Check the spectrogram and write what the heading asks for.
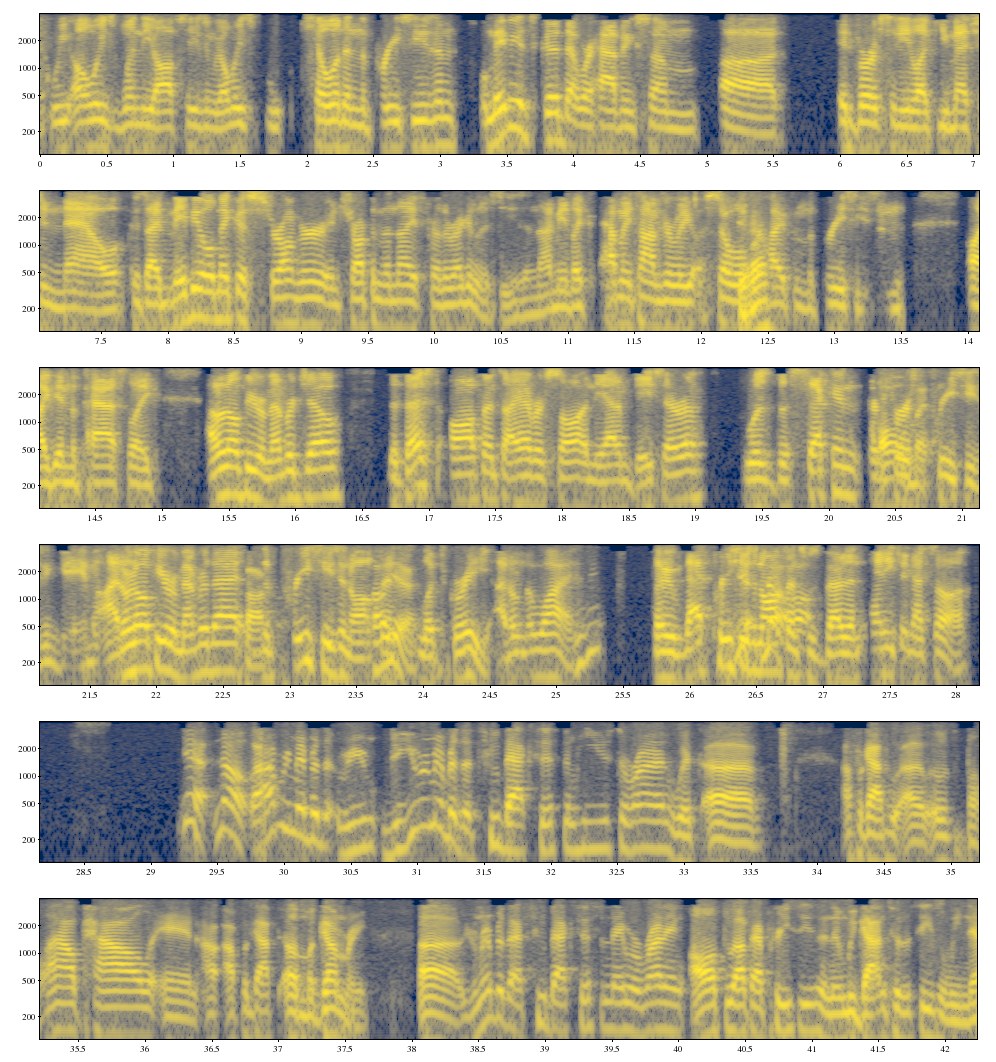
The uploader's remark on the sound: I take live callers as well!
